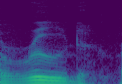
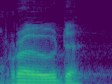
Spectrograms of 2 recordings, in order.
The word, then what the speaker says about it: Rood: This one's probably about 1,100 years old, called The Dream of the Rood, or properly pronounced would be The Dream of the Road. It's an old English word for cross.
